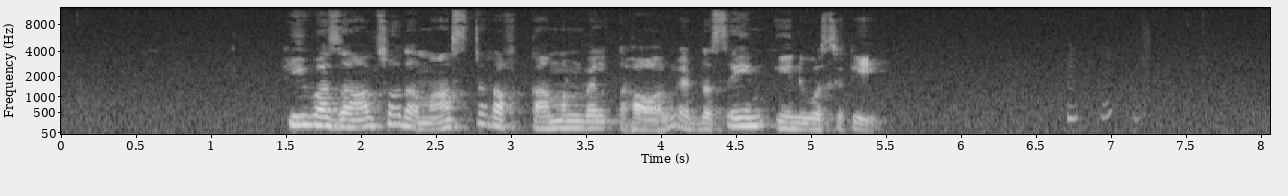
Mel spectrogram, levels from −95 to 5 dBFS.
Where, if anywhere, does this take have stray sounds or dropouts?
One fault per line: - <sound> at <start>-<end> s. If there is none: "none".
- laugh at 6.7-7.3 s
